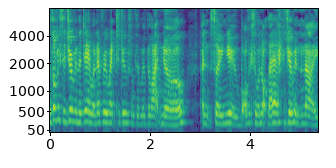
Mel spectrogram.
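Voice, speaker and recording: Someone speaks very fast in a Yorkshire accent. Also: woman. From Yorkshire, England. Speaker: lifestyle vlogger. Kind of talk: casual chat. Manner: fast, with many fillers and restarts.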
